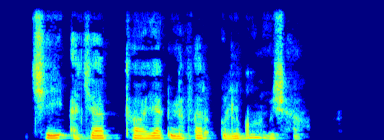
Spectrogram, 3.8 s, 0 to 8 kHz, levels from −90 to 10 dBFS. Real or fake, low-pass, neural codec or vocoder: real; 7.2 kHz; none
